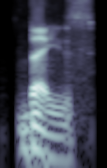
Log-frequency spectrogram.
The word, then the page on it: baize: British English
